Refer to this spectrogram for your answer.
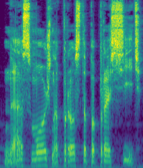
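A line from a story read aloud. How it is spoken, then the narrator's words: Creaky voice. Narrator (Russian): проскрипел антимаг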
